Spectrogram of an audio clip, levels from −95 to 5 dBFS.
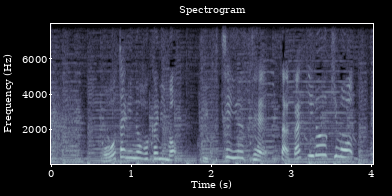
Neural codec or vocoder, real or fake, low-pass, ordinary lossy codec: none; real; none; none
